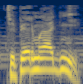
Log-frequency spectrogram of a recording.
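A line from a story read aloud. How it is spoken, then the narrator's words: Plain. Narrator (Russian): сказал он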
